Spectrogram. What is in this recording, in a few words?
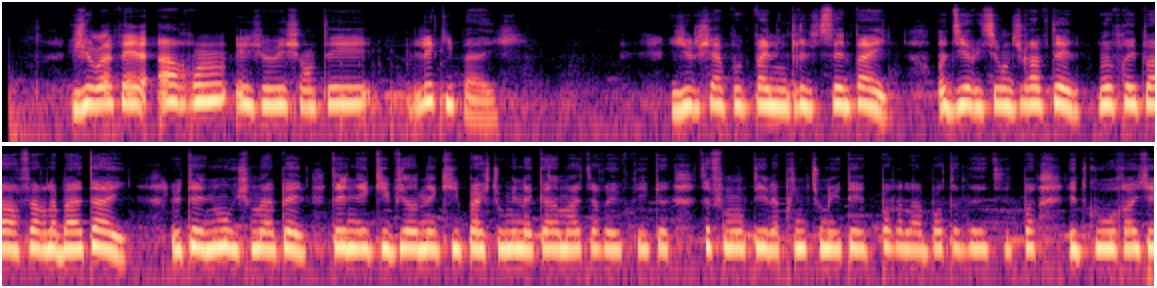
rap solo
